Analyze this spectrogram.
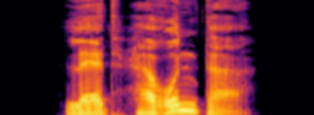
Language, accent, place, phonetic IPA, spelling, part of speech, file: German, Germany, Berlin, [ˌlɛːt hɛˈʁʊntɐ], lädt herunter, verb, De-lädt herunter.ogg
- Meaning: third-person singular present of herunterladen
